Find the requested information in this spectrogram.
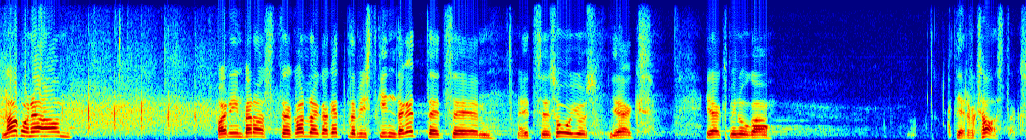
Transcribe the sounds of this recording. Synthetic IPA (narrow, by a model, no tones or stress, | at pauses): nɑɡ̥unæɦɑ | pɑnʲimpæɾɑst̪kɑlːeɡ̥ɑkæt̪ːˑlemist̪kind̪̥ɑkæt̪ːeːt̪ːse̞ːet̪ːˑse̞ːso̞ːjusjæːks | jæːksminuɡ̥ɑ | t̪e̞rveksɑːst̪ɑks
